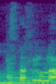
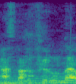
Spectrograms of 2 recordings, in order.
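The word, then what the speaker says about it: أستغفر الله: nit ñi di moytu di wax astaghfirullah astafirullah mooy maa ngi daw yàlla. waaye astaghfirullah mooy maa ngi jégalu yàlla. xaaf bi waaw xam nga prononciation bi. waaye ñu bëri nag astafirullah kii daw yàlla moom da koy daw rek.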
